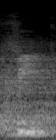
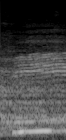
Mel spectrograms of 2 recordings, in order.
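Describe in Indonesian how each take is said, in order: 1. Vokalnya diucapkan pendek. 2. Vokalnya diucapkan panjang. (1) "Pendek saja" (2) "fi dipanjangkan sedikit"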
